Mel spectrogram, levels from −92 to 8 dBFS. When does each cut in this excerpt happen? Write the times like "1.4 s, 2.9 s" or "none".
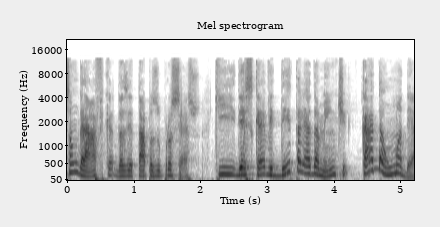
2.1 s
